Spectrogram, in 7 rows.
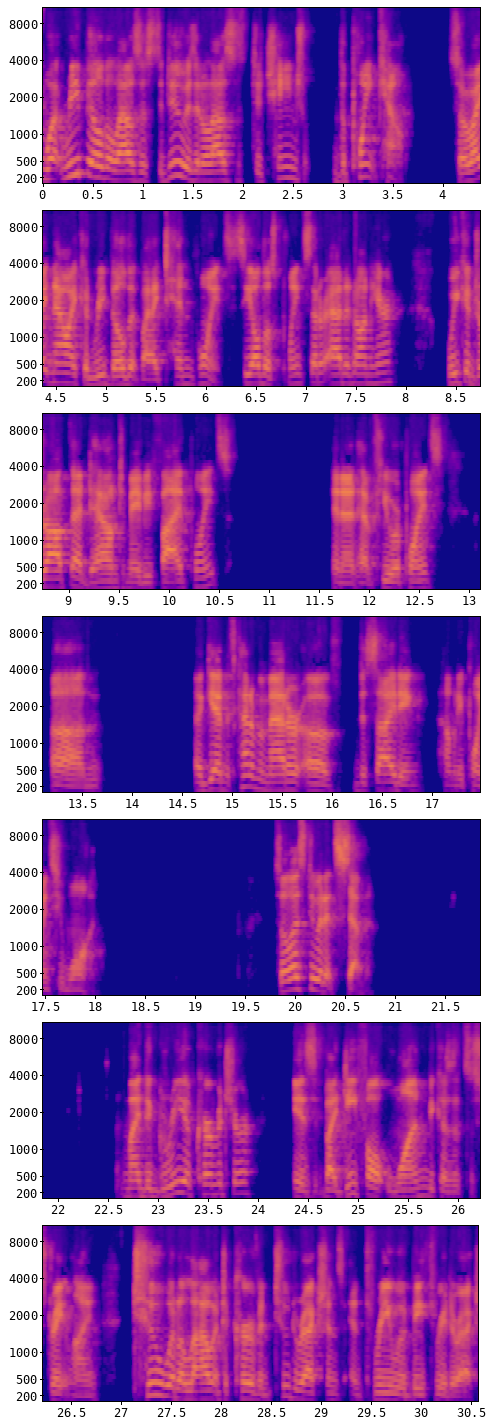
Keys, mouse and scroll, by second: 1.1 click, 9.1 click, 9.8 5, 10.1-10.5 Tab, 14.6 click, 15.5 7, 15.8-19.7 drag, 16.0 Tab, 27.3 click, 28.7 click.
